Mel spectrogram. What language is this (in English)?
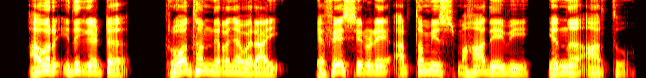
Malayalam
